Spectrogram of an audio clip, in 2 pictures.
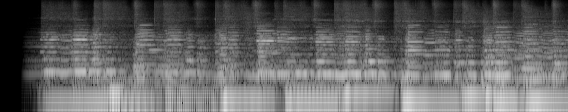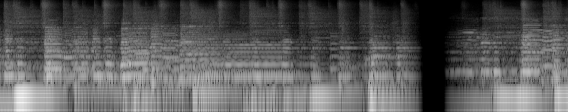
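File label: tenor saxophone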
